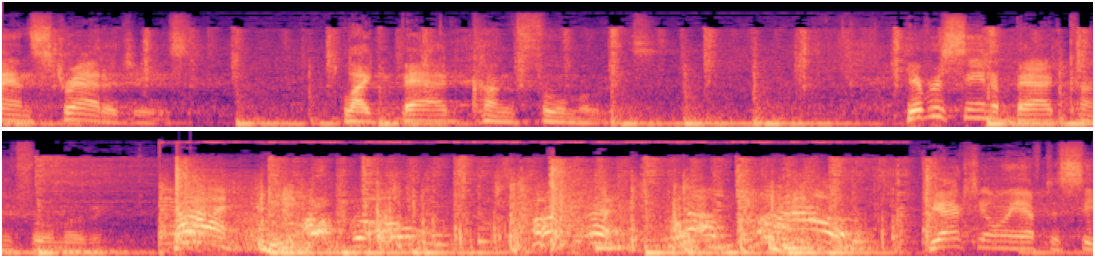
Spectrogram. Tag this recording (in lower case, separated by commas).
music, speech, man speaking, monologue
